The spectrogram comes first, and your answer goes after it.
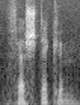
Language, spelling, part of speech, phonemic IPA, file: German, verstecken, verb, /fɛɐ̯ˈʃtɛkən/, De-verstecken.ogg
- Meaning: 1. to conceal 2. to hide (oneself)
